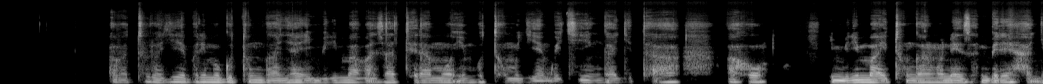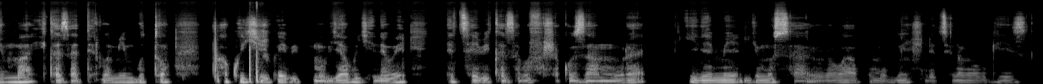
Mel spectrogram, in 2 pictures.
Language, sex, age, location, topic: Kinyarwanda, female, 18-24, Huye, agriculture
